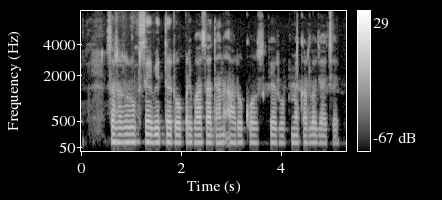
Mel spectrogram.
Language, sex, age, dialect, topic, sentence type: Maithili, male, 18-24, Angika, banking, statement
